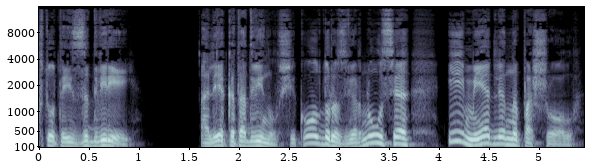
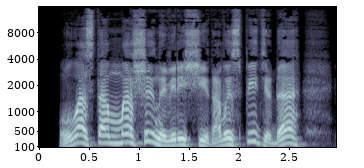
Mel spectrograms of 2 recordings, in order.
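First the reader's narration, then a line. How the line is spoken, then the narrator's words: Cheerful question. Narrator (Russian): весело спросил кто-то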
